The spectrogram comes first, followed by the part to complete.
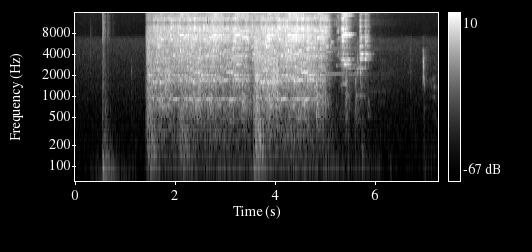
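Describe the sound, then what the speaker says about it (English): Glass windows smash in the Baldi's Basics mod game, a loud crash followed by several seconds of dense shattering and tinkling shards, then a few scattered clinks as it dies away. "We're all smashing windows."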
